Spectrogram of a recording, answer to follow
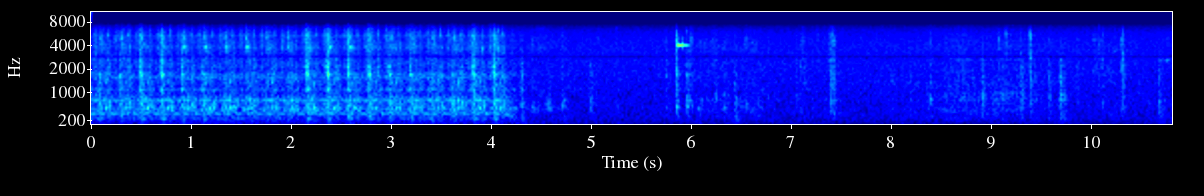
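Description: Singer Quantum Stylist 9960 computerized sewing machine stitching at speed with a twin needle: a rapid, steady clatter of the needle bar. It stops about four seconds in, and a few light clicks follow.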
